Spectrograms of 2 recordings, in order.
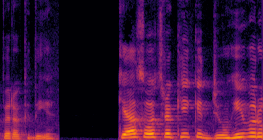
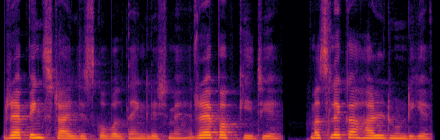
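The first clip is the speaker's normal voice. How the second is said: ordinary talk, nothing marked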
